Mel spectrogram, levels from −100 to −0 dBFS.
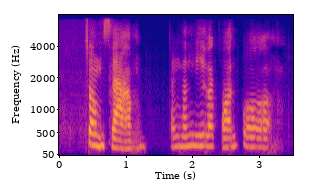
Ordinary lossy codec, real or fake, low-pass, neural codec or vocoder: AAC, 48 kbps; fake; 7.2 kHz; codec, 16 kHz, 1 kbps, FreqCodec, smaller model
